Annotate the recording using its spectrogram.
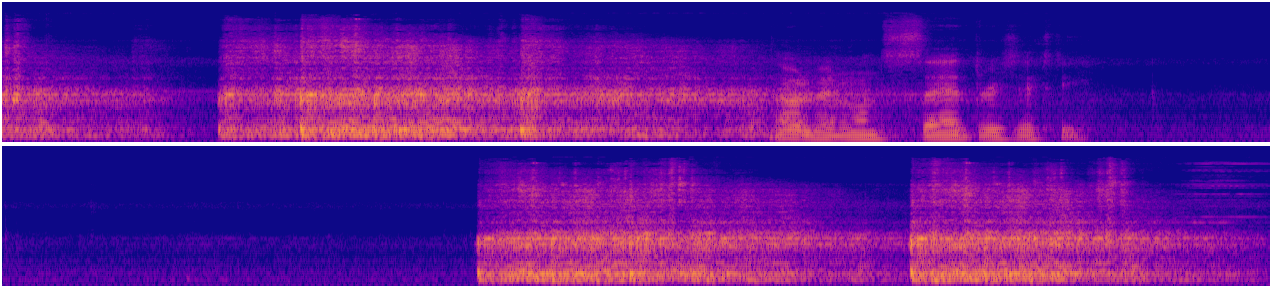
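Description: Loud video game sound effects blare from a television loudspeaker.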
